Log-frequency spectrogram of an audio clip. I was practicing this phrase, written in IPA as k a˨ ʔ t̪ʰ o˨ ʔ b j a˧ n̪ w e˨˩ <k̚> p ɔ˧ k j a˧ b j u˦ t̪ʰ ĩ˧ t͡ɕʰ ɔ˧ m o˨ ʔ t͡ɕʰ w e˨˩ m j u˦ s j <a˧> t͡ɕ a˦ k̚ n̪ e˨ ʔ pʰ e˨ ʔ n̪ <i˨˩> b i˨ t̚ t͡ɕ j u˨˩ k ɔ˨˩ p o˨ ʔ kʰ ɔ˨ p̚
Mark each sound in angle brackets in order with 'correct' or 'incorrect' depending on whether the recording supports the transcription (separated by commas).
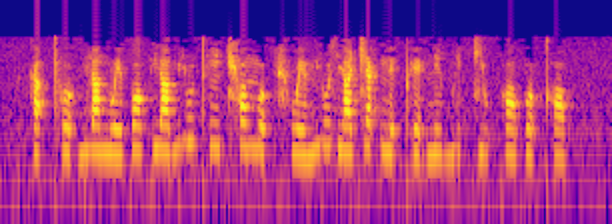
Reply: incorrect, correct, correct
